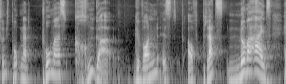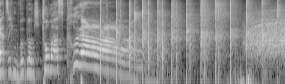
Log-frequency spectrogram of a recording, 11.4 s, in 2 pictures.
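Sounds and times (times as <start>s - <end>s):
speech: 0.0s - 8.5s
applause: 7.7s - 11.4s.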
